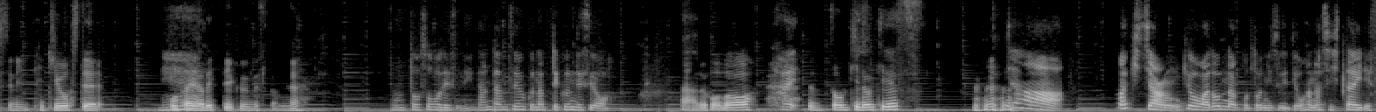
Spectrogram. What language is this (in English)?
Japanese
